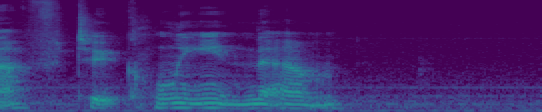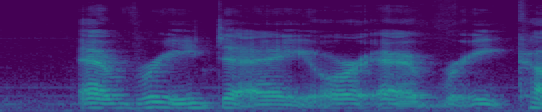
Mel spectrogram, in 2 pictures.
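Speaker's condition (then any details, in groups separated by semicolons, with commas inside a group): Essential tremor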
